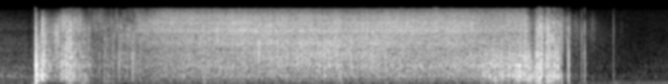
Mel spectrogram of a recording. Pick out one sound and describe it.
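A firework fountain hisses and sprays sparks loudly.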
